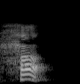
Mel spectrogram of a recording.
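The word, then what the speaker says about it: Ha (ح): Ensuite, Ha. Donc c'est pareil que le Jim, sauf qu'il n'y a pas de point. Ha. Et pour prononcer le Ha, il faut que l'air sorte de la gorge.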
